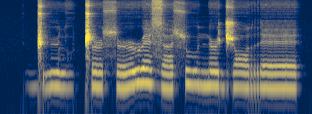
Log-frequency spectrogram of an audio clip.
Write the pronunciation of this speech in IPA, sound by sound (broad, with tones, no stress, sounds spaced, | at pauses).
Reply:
ɡ͡ǁ ʉː˦ l ṳ˦ ǁ ə˞˦ ɬ ə˞˨˥ ɹ ɛ˦ z ɐ˨˥ ɬ uː˦ n ə˞˦ d͡ʒ ɔː˦ r ɛː˦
